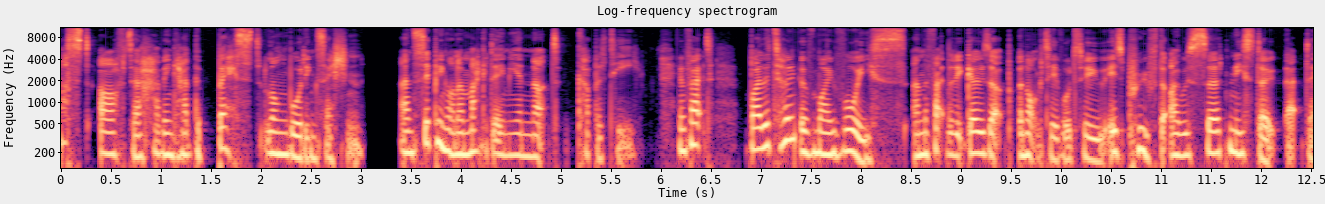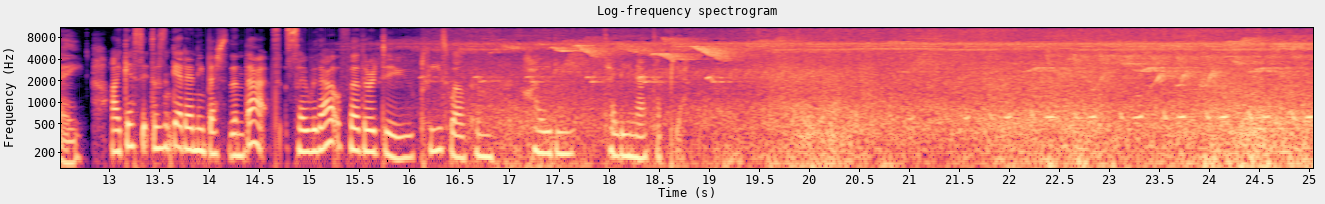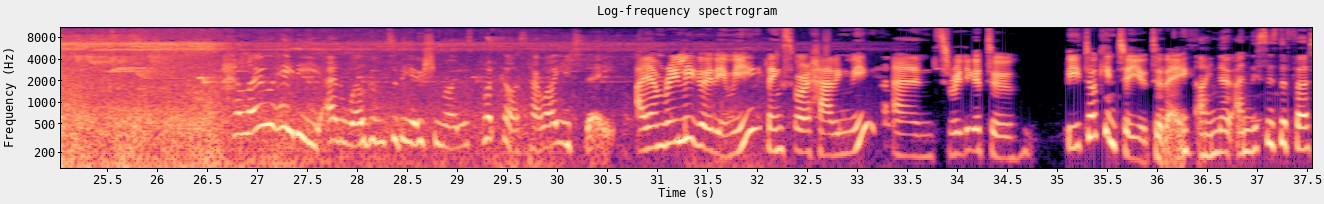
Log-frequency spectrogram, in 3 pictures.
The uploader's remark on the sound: Now what makes this episode even more special is that it was recorded outside in real life with one of the most inspiring people I've had the chance to meet.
